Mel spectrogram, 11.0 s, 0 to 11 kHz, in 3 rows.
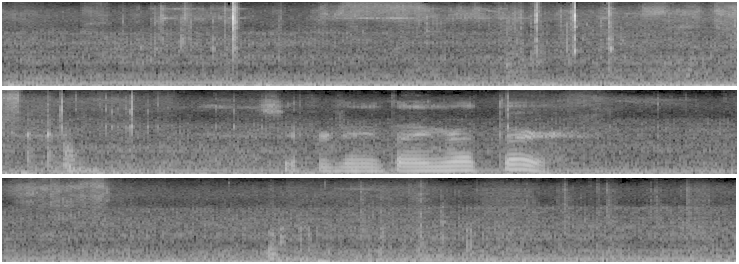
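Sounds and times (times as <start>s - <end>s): small electric motor humming: 0.0s - 4.4s
fishing reel clicks: 0.6s - 3.2s.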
